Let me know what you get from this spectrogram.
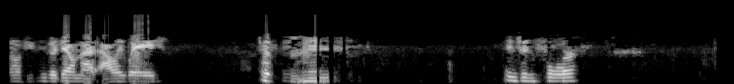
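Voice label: Incident Tactical, scanner audio recording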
